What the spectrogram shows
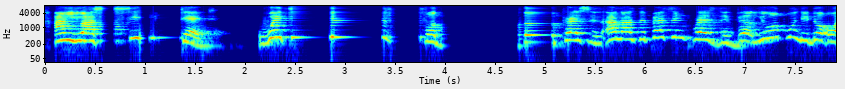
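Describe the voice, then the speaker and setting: A woman's voice: fairly high pitch, fairly bright tone. Emphatic Nigerian woman sales trainer. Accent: Nigerian English. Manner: emphatic, preachy, acts out phone calls. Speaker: business trainer. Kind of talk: motivational sales training talk. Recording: dull lo-fi recording.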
